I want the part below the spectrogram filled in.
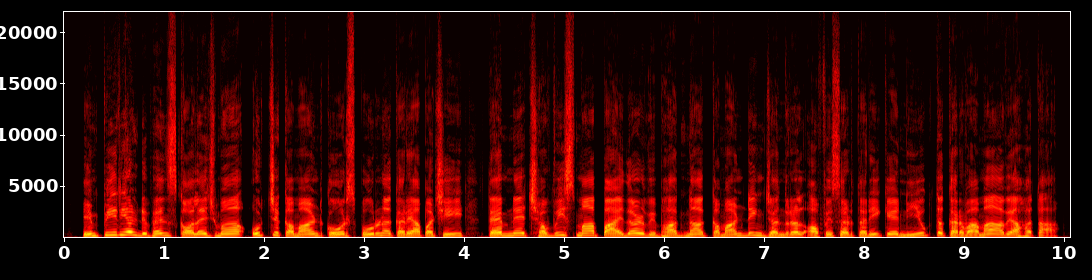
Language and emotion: Gujarati, neutral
